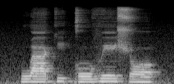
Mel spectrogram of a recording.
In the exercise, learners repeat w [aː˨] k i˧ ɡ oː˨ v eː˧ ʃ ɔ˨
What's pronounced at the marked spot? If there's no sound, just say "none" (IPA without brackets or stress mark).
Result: aː˨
